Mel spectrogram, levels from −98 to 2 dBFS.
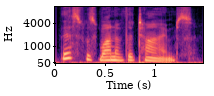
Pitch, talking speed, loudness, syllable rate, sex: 200 Hz, 245 wpm, -16 LUFS, 5.8 syllables/s, female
